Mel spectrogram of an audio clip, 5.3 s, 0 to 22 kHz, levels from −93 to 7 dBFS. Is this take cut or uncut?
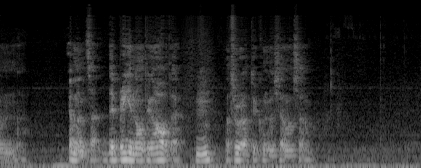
uncut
